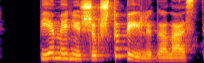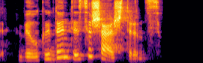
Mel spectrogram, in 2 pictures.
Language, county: Lithuanian, Kaunas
